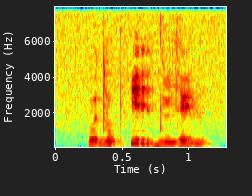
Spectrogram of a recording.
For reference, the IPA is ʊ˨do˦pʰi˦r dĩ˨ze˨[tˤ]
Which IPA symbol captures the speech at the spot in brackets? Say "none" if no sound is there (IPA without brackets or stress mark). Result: n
